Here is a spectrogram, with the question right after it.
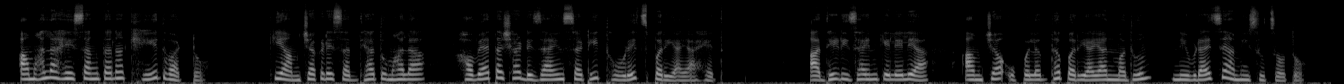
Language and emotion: Marathi, sad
